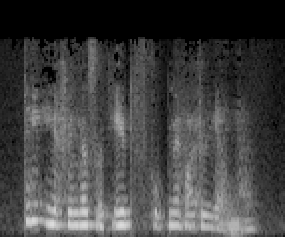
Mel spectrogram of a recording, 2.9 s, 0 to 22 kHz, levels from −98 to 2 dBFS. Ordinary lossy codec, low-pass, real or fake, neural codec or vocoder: MP3, 48 kbps; 19.8 kHz; fake; codec, 44.1 kHz, 0.9 kbps, DAC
